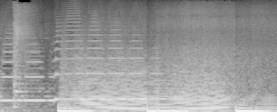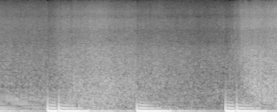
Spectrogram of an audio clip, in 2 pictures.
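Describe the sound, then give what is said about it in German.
Sea waves of the Caspian Sea wash onto a shore in steady, loud surges that swell roughly every one to two seconds, with a low tonal drone sounding beneath the rushing surf. “Eine riesige Wasserfläche breitete sich vor ihnen aus.”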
